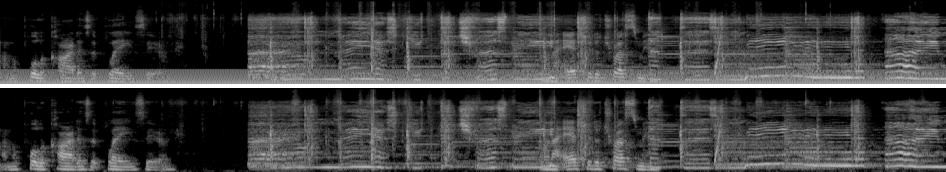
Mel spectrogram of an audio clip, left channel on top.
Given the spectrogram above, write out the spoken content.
gonna pull a card as it plays here. When I ask you to trust me, that doesn't mean that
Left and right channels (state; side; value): noise; left; hum, 4 dB below the sound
